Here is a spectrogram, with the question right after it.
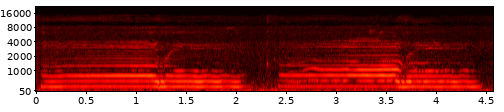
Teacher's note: instead of pronouncing the R, almost pretend you're going to start to pronounce a letter D. It's like your tongue goes up to pronounce a letter D, but it really doesn't.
